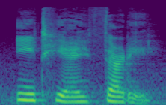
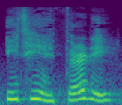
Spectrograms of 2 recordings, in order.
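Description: First: E T A THIRTY with a falling end; E T A thirty, dropping at the end; read-out statement. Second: E T A THIRTY lifted as a question; E T A thirty? pitched up in doubt; puzzled question. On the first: Text read out, then questioned. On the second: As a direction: query E T A thirty with a higher voice. Character queries the text message. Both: Retold or imitated.

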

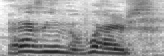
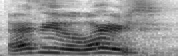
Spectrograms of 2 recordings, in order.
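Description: First: High laughing, louder, slowed. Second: High, loud, slow laughing cry; laughing disbelief. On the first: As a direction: say it through laughter. Repeated while laughing. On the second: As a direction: crack up at a friend's fail. Laughing reaction to friend's fail. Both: Real, not acted.

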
